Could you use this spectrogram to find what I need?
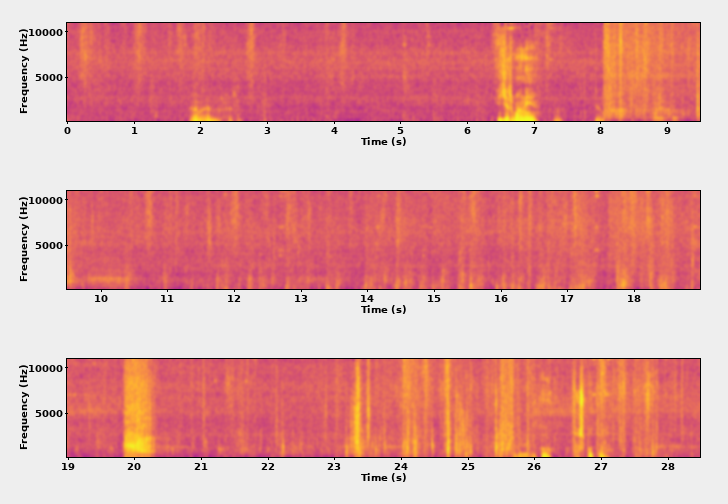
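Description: Footsteps crunch on a stony path.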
